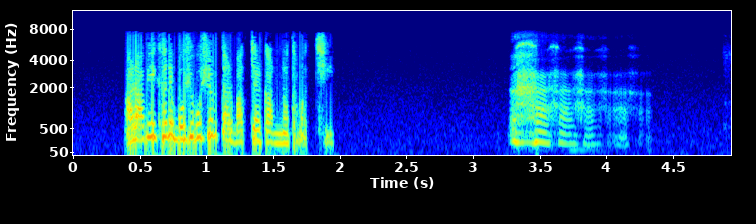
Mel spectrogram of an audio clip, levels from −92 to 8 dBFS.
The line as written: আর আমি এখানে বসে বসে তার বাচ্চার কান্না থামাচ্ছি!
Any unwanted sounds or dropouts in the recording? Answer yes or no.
yes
